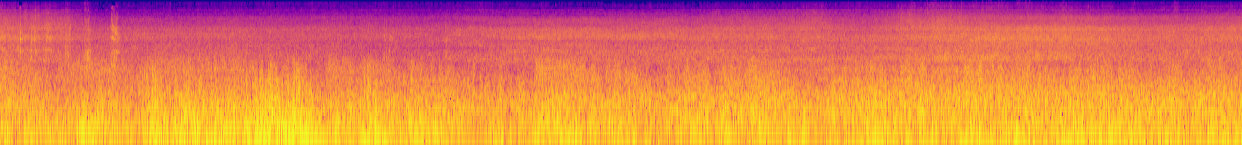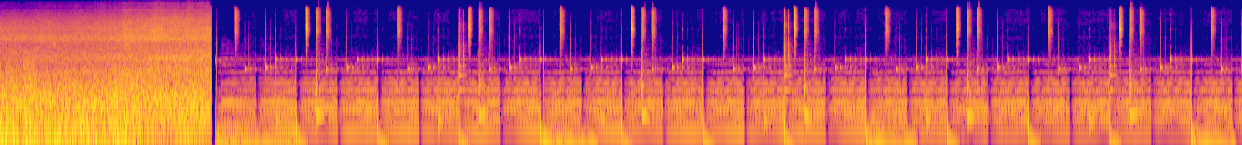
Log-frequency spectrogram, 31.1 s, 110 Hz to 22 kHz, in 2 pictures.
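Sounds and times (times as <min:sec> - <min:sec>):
surf washing on a beach: 0:00.0 - 0:18.2
wind buffeting microphone: 0:00.0 - 0:18.2
electronic music: 0:18.2 - 0:31.0.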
